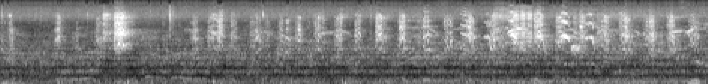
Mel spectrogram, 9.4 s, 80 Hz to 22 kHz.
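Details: Monk Parakeets (Quaker Parrots) chatter in rapid, high, grating squawks, several per second with louder bursts, captured on a Panasonic HC-WXF990 camcorder amid low background rumble.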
